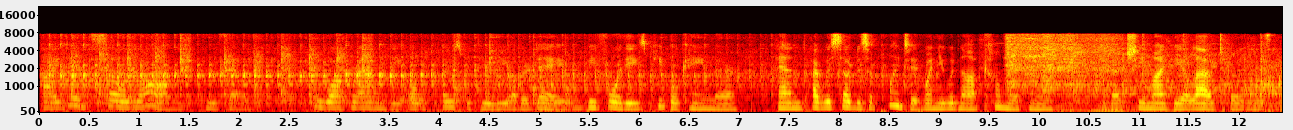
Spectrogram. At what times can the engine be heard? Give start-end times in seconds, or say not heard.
0.0-12.3.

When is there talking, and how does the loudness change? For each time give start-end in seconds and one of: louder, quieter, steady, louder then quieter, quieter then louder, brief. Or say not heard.
0.0-12.3 louder.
